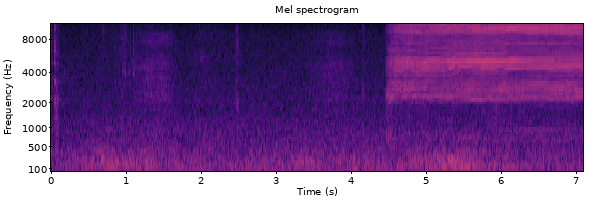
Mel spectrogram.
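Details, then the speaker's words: Marx Big Job toy dump truck steering (directional) motor, seized from sitting, after oiling its bearings: steady high-pitched buzzing whir that starts and holds even with no catching or grinding, now spinning much smoother. "How much smoother that is now. This is the directional motor that turns the steering wheels."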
